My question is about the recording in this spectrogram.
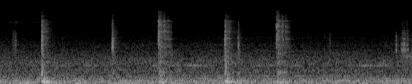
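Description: Motorhome entry door latch and handle clicking and rattling, about five sharp clicks spread over a few seconds, as the door is worked open.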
